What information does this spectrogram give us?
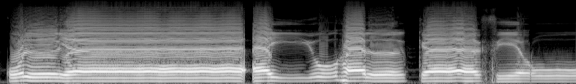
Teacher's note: Kemudian pelafal ayyuhal kafirun ditekan ya-nya.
